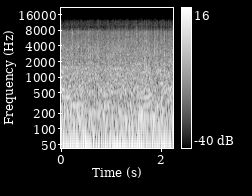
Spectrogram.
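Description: Water pouring from the spouts of the Barcaccia, a marble boat fountain, and splashing into its basin as a steady hiss. The spouts run at weak water pressure. A crowd's chatter sounds through it.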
